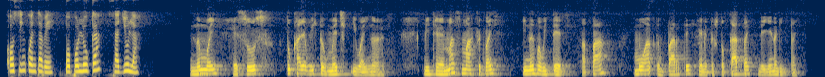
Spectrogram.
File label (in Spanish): spanish mexico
